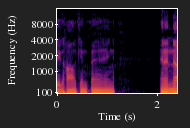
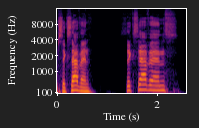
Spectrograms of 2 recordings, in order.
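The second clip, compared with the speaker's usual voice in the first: high, drawn-out "Six sevens"; meme catchphrase; 9 semitones higher, slower than usual. Pretend. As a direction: sing the meme slowly, high.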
